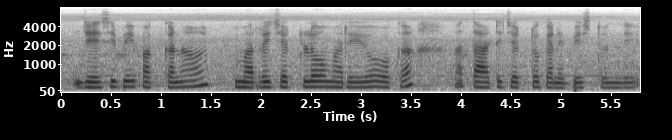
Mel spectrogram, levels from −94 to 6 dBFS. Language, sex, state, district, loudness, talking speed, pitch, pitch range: Telugu, female, Telangana, Mahabubabad, -18 LUFS, 95 wpm, 185 Hz, 180-195 Hz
